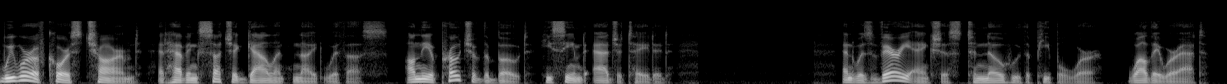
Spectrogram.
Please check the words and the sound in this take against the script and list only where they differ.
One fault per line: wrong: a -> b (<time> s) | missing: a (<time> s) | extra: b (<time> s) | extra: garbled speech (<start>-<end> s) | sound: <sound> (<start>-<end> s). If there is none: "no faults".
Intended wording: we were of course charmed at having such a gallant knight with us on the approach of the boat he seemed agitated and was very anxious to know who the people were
extra: while they were at (11.3 s)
